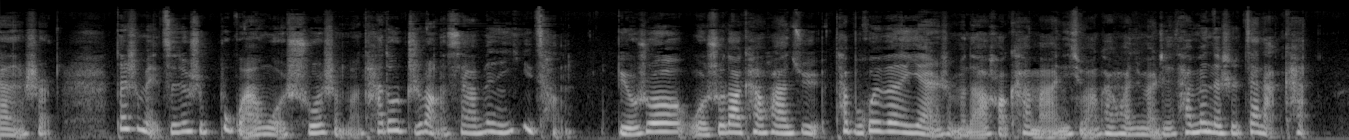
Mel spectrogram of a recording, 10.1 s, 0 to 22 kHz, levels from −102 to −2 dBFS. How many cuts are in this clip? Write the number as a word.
two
